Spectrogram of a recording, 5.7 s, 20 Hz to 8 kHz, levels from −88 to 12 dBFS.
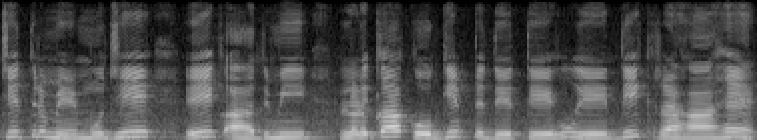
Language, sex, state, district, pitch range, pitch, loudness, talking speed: Hindi, female, Madhya Pradesh, Katni, 215-265 Hz, 225 Hz, -16 LUFS, 135 wpm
